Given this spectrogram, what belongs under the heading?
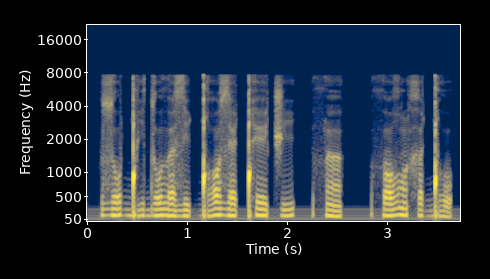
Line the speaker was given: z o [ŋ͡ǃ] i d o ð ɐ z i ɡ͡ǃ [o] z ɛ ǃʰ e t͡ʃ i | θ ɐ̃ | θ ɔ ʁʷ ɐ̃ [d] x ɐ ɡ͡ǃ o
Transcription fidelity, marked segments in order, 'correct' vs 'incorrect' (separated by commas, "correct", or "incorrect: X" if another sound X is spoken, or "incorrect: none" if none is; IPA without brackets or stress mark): incorrect: ɡ͡ǃ, incorrect: ɔ, incorrect: none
